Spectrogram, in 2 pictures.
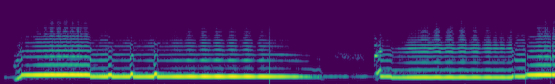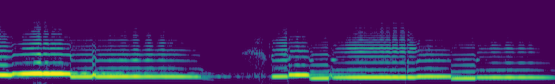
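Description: Native American flute, a low C minor flute by Ron Stutz, playing a slow melody in three phrases of long held notes with quick ornamental flicks. There are short gaps between the phrases.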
